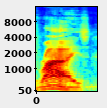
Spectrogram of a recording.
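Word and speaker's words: RYSE: of our company is Rise um R and spell it R Y S E you know recognizing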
